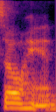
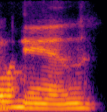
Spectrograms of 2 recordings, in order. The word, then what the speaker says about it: Sochan: Sochan is it's Sohan, by the way. It's Jeremy Sochan. Sohan It's spelled Sochan.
